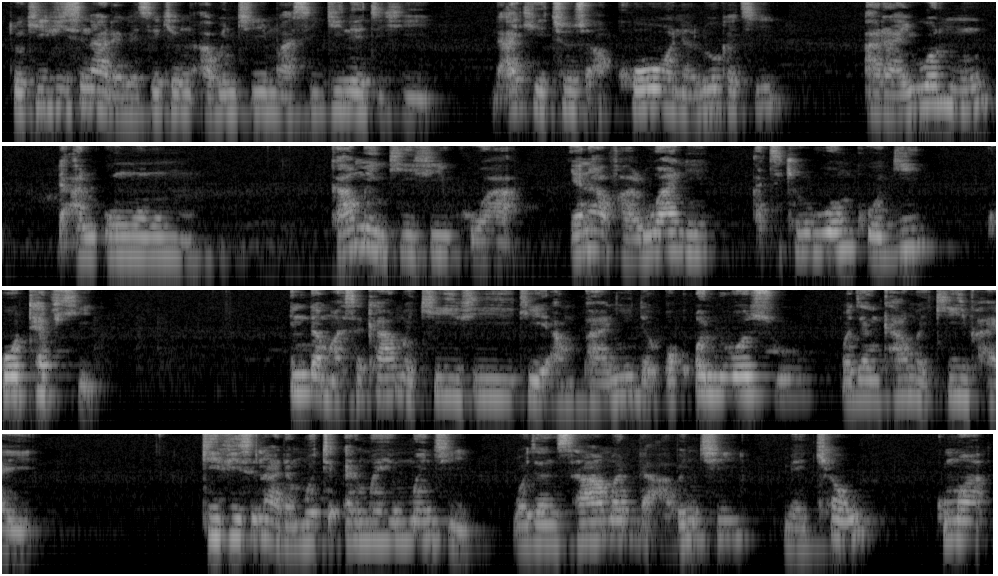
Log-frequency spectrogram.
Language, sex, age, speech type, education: Hausa, male, 15-29, spontaneous, tertiary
